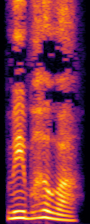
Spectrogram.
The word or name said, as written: ವೈಭವ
